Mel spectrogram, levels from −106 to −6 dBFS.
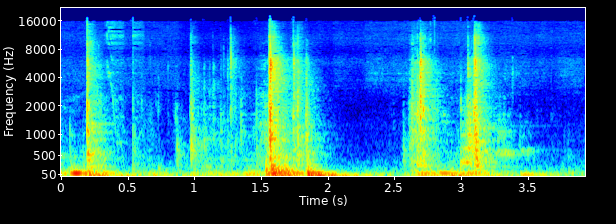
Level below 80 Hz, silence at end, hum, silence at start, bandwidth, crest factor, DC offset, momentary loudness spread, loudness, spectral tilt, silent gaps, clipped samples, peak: -36 dBFS; 0.1 s; none; 0 s; 17.5 kHz; 30 dB; under 0.1%; 24 LU; -29 LUFS; -3 dB/octave; none; under 0.1%; -2 dBFS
